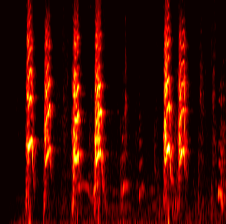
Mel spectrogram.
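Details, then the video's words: Puppies barking: six sharp, high-pitched yapping barks in quick clusters of two, with a pause between groups, followed by soft, faint whimpers and squeaks near the end. "Los mejores LADRIDOS de PERROS CACHORROS"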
